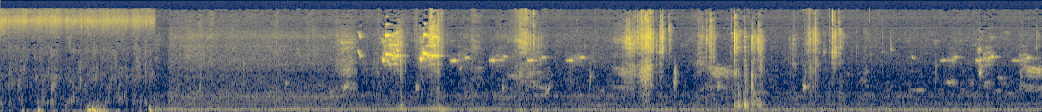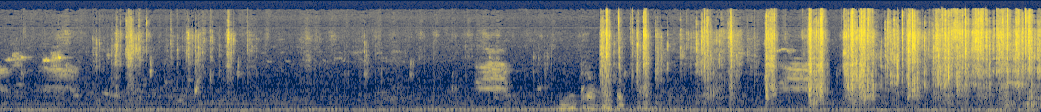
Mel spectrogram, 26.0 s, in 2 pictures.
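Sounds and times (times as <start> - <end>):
small birds chirping: 3.5 - 9.2, 9.9 - 23.2
plastic packet crackling and tearing: 7.8 - 10.6, 14.2 - 16.2, 20.5 - 26.0.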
